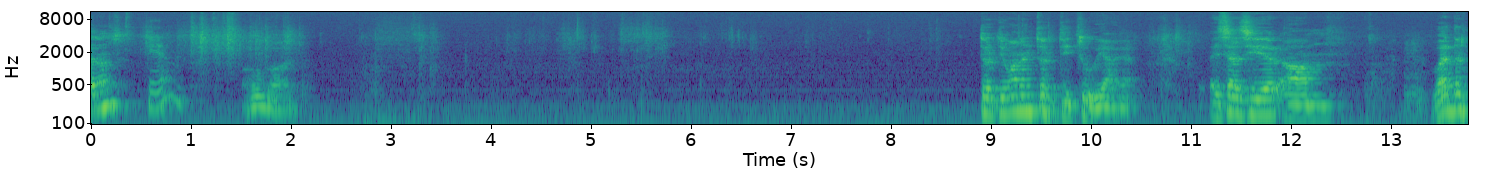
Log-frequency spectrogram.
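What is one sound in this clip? A man reads out calmly into a microphone, with long pauses.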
